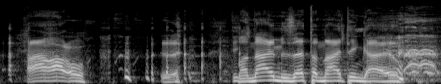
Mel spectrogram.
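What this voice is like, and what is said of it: Arnold Schwarzenegger impression. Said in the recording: “She's got a weird voice... I don't think I've ever tried to do a fucking Arnie before... But you nailed it... That was quite good.”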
